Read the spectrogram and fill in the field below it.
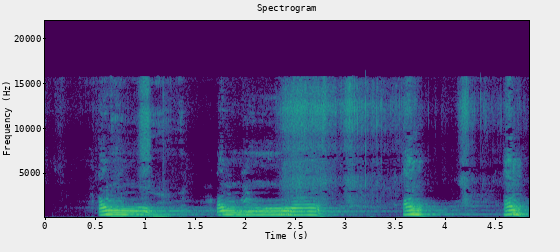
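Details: English Bluetick Hound treeing a squirrel at a den tree, loud harmonic bawling howls: a longer drawn call, then a long sustained bawl, then two short sharp chops, in a quiet outdoor setting.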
